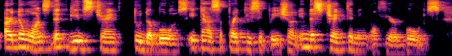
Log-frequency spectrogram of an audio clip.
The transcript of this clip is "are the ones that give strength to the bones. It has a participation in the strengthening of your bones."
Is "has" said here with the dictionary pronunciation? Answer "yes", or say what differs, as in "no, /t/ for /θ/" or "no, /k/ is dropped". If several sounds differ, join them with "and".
no, /s/ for /z/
